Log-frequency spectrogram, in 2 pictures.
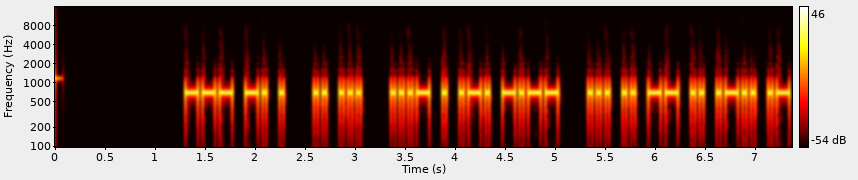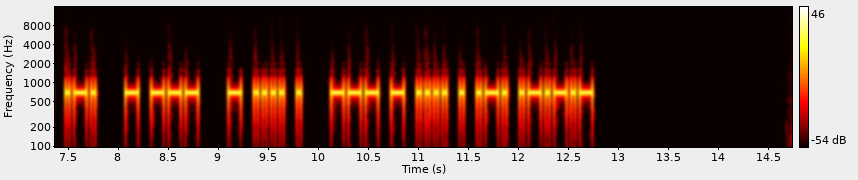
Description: Morse code, heard as a keyed tone, about 27 wpm, 700 Hz. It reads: ONE IS VERY SIMILAR TO THE OTHER.
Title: Sentences from Top 1000 Words - Review Part 5 - 28wpm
